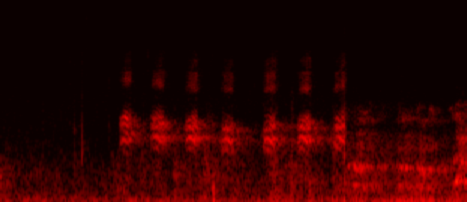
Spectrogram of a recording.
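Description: A crow cawing in a quick run of about eight short calls over some three seconds, starting about one and a half seconds in, followed near the end by a lower, drawn-out sound.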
